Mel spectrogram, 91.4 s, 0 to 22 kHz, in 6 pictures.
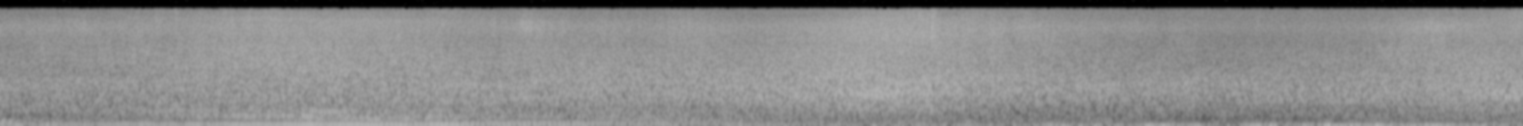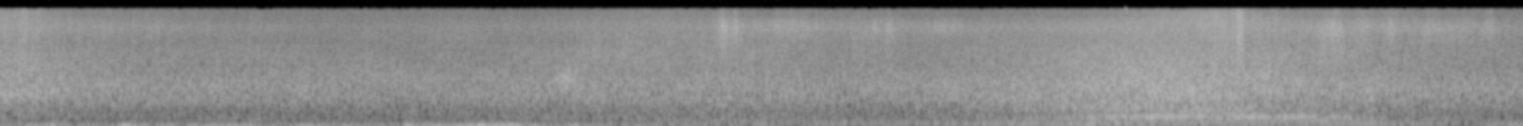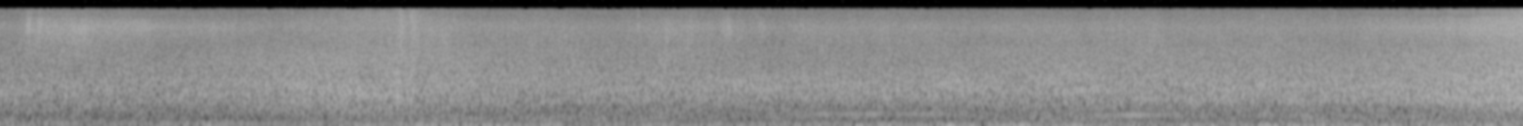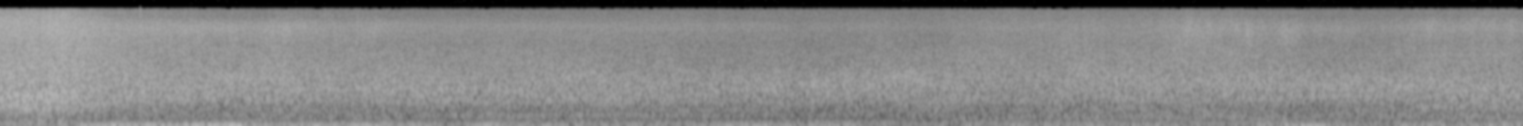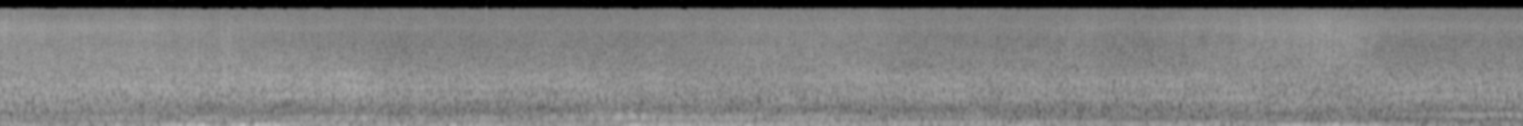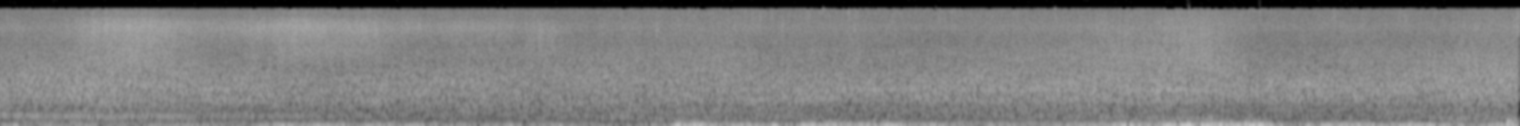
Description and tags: Traffic on I95 recorded from about 10 feet from the exit ramp recorded with HP laptop and Samson USB mic.
automotive, field-recording, interstate, traffic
